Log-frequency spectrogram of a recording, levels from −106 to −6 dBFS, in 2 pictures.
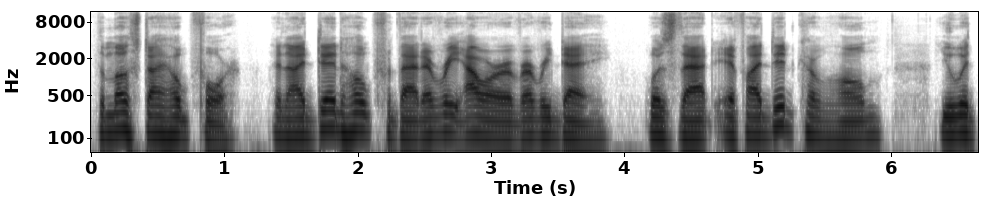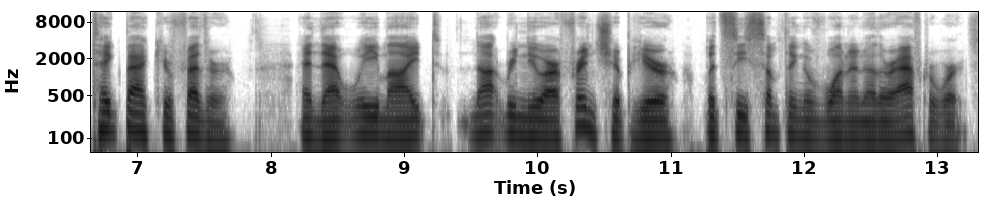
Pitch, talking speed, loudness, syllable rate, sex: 105 Hz, 190 wpm, -21 LUFS, 5.4 syllables/s, male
